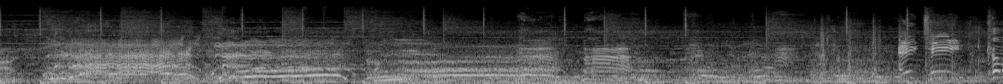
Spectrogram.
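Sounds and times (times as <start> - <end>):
strained yells: 0.0 - 6.5.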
